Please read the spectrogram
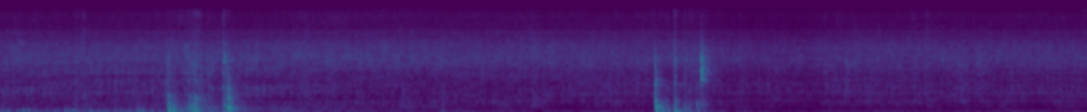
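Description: Steady sizzle of hot food, with two short bursts of clattering knocks, about two seconds in and again about seven seconds in.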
